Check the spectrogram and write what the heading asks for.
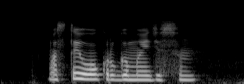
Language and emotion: Russian, neutral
